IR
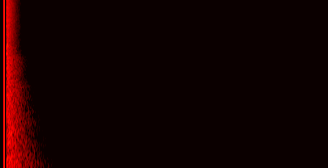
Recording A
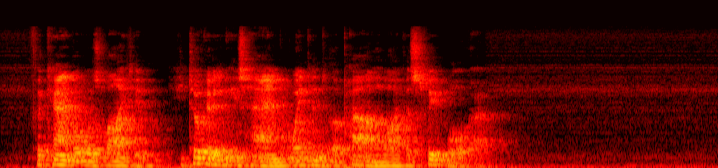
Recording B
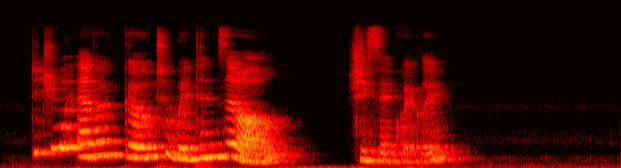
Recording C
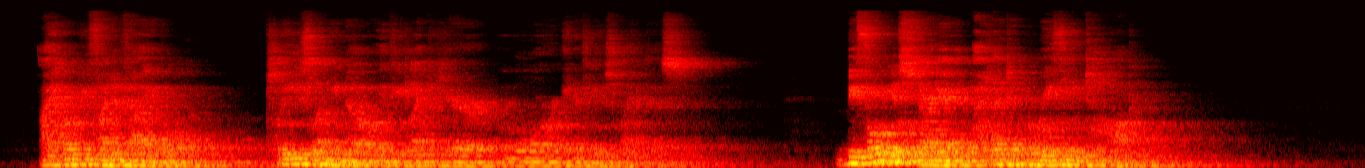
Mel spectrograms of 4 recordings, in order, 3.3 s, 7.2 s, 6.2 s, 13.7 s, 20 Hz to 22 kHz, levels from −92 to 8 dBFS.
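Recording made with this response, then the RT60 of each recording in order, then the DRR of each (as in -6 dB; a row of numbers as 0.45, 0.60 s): B; 0.85, 0.55, 2.3 s; -4.0, -1.5, -9.5 dB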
